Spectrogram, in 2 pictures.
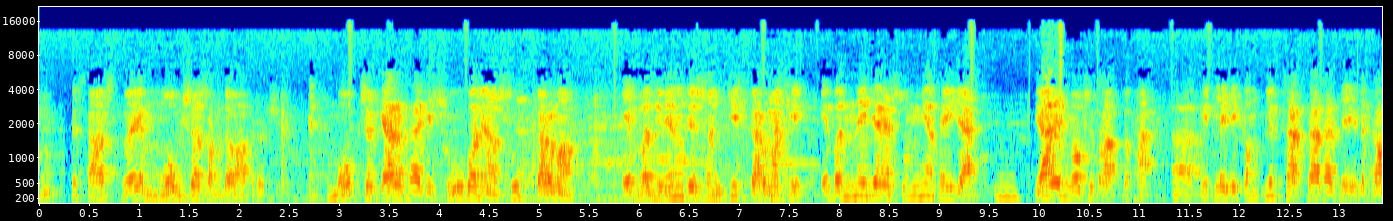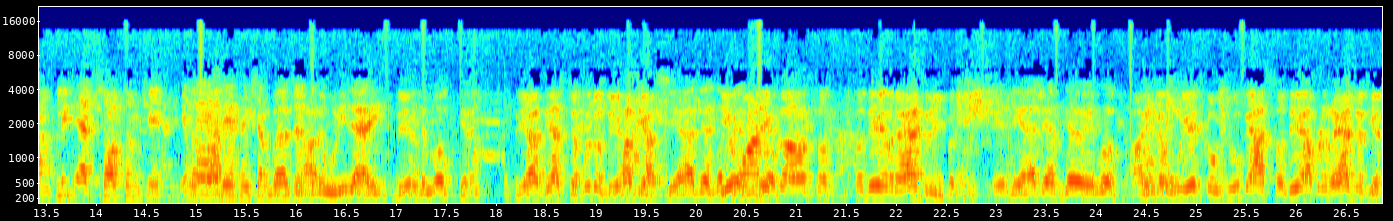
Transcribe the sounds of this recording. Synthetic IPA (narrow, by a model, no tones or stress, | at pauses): ũnesast̪ʰɾəemokʃəʃəbd̪əa̰pɾjo̰t͡ʃʰe | mokʃəkjaɾet̪ʰaekeʃubʱəneəsubkəɾmə̰ebənːenũd͡ʒesəɲt͡ʃit̪kəɾmət͡ʃʰeːbənːed͡ʒjaɾesunjət̪ʰəid͡ʒaet̪jaɾed͡ʒmokʃəpɾap̚t̪ət̪ʰa̰e | eʈled͡ʒekəmpliʈsakʰsat̪ʰat͡ʃʰeːʈlekəmpliʈɛpsɔsəmt͡ʃʰeːt̪osəd̪et̪ʰəiʃəbʱasd̪uuɽid͡ʒajd̪et̪emokk | d̪eɦad̪ʱjast͡ʃət̪ot̪od̪eɦad̪ʱjasd̪eɦad̪ʱjasəepəɳeksəsəd̪eɾəɦad͡ʒnəɦĩpət͡ʃʰḭed̪eɦad̪ʱjaskəoemokɦaeʈleɦũed͡ʒkəɦũt͡ʃʰũkeasəd̪eapɽ̃eɾəɦad͡ʒnət̪ʰiə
